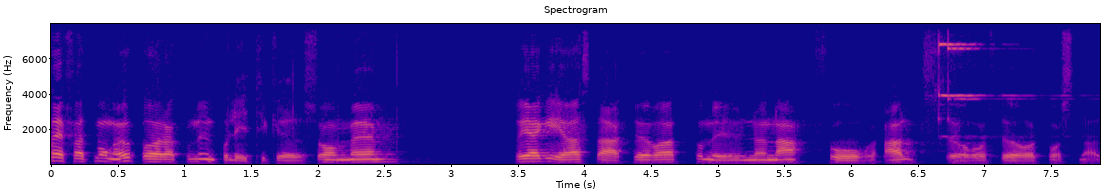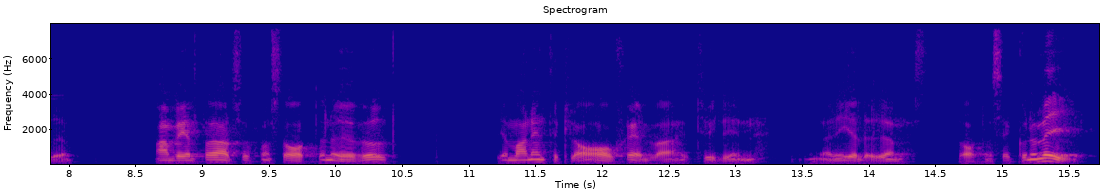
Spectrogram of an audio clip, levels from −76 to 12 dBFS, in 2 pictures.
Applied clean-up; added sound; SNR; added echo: neural mask model RNNoise.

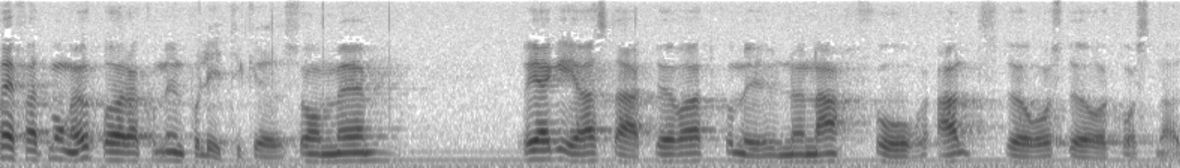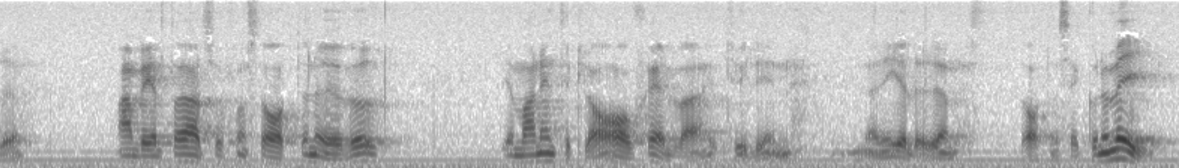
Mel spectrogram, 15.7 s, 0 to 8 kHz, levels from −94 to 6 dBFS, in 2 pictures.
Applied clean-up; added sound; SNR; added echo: none; none; none; none.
